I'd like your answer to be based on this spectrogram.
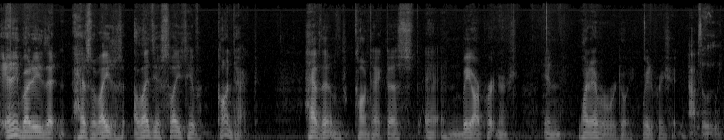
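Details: Adult man with ataxia, voice somewhat affected since the previous year, has had voice therapy, now wheelchair-bound with neuropathy in his hands; ataxic dysarthria.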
